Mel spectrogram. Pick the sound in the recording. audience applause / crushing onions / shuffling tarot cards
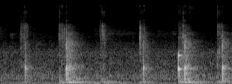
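crushing onions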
